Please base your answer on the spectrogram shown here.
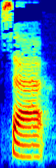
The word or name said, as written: sab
